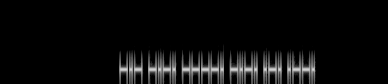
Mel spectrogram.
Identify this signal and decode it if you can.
Morse code, heard as a keyed tone, about 49 wpm, 700 Hz. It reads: KC9CRP
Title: USA Call Signs 50wpm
